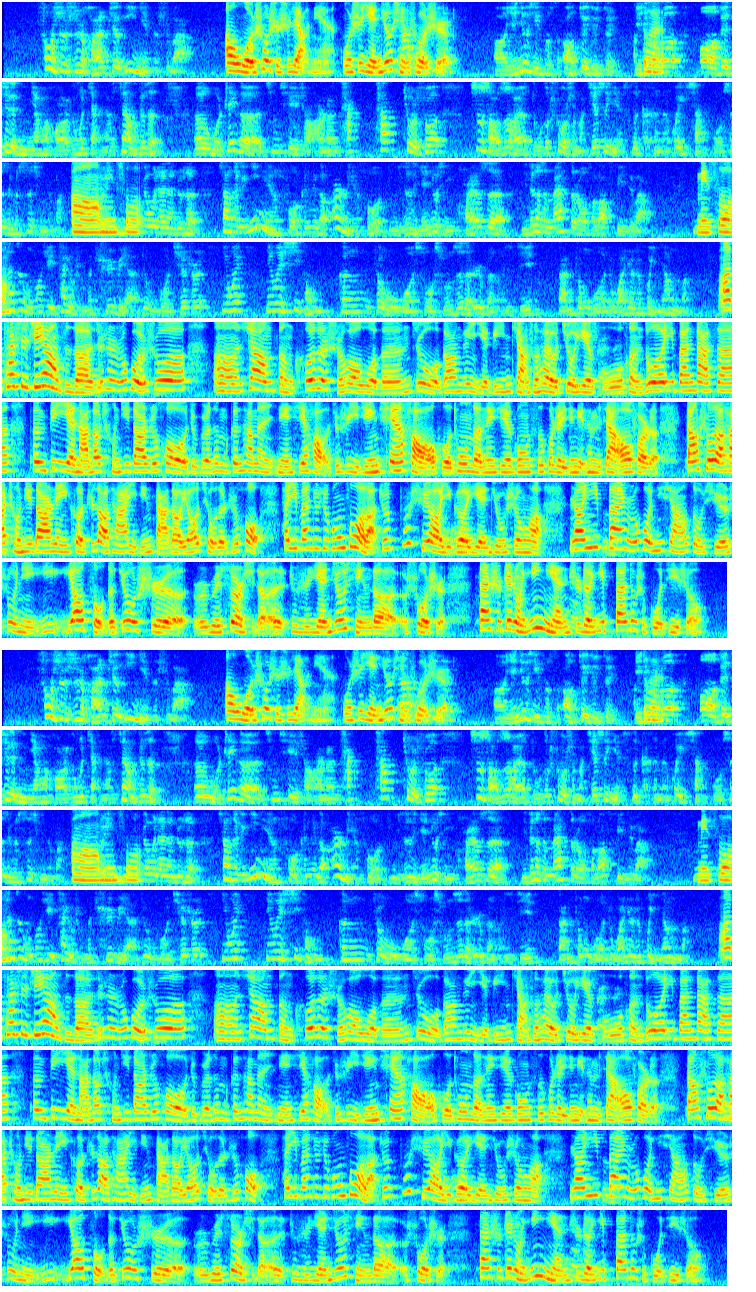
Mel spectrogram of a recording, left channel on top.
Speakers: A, on the right; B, on the left.
A: 硕士是好像只有一年的是吧？
B: 哦，我硕士是两年，我是研究型硕士。
A: 对啊，我记得啊、研究型硕士，哦，对对对，也就是说，
B: 对，
A: 哦，对，这个你要好好跟我讲一下，是这样的，就是，嗯、我这个亲戚小孩儿呢，他他就是说，至少至少要读个硕士嘛，其实也是可能会想博士这个事情的嘛，
B: 嗯，
A: 所以你你给我讲讲，
B: 没错，
A: 就是像这个一年硕跟那个二年硕，就你这个研究型，好像是你这个是 Master of Philosophy 对吧？你你像这种东西，
B: 没错。
A: 它有什么区别啊？就我其实因为因为系统跟就我所熟知的日本以及咱中国就完全是不一样的嘛。
B: 啊，他是这样子的，就是如果说，
A: 嗯嗯，
B: 嗯，像本科的时候，我们就我刚刚跟也跟你讲说，他有就业服务，
A: 哎哎，
B: 很多一般大三他们毕业拿到成绩单儿之后，就比如他们跟他们联系好，就是已经签好合同的那些公司，或者已经给他们下 offer 的，当收到他成绩单儿那一刻，
A: 嗯，
B: 知道他已经达到要求的之后，他一般就去工作了，就不需要一个研究生了。
A: 哦，
B: 然后一般如果你想要走学术，
A: 是的，
B: 你一要走的就是呃 research 的，呃，就是研究型的硕士。但是这种一年制的，
A: 嗯嗯，
B: 一般都是国际生，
